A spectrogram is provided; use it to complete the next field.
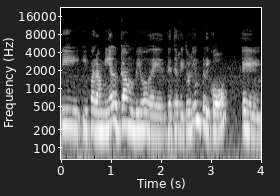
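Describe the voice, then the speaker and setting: A woman with a Cuban accent speaks very slowly at medium pitch and with fairly even intonation, over noticeable background noise. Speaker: graduate student and mother. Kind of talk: podcast interview. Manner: halting.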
